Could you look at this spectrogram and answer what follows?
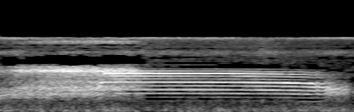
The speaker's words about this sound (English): apparently irresistible noise attracts the female capuchin birds, which jostle each other ruthlessly in the quest to get close to the studliest of the displaying males. That alpha male with the best singing technique will be the only one to mate.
